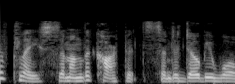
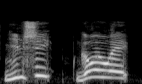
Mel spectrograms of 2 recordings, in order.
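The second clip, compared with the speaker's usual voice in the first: higher, louder curt dismissal; curt command; 12 semitones higher, 6 dB louder than usual. A narrator's reading. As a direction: bark him out the door. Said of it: "He said curtly".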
